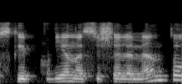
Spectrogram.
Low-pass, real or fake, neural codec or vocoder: 7.2 kHz; real; none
